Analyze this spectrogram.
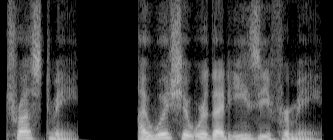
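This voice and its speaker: Brief: flat, deadpan young ninja guy, read by a man, mid pitch, dry. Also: normal speed, breathy edge, no echo.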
